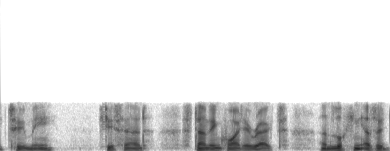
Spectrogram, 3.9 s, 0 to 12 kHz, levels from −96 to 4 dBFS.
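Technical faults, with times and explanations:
1.02–1.05 s and 3.30 s, packet loss with pitch repetition: about 30 ms of audio drops out at 1.02 s and about 10 ms at 3.30 s, which fits roughly three 10 ms packets and then one. The receiver fills each gap by looping the last pitch period of the speech, so both gaps sound like a brief, slightly buzzy hold on the tone rather than silence, before the signal picks up again through the G.711 telephone band.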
